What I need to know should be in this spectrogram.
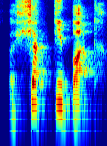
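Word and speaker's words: Shaktipat: are doing it have you heard about uh Shakti paath no uh so it's spelled s h a k t i p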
